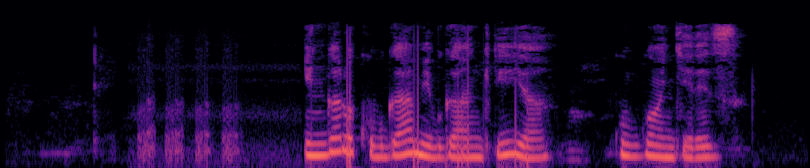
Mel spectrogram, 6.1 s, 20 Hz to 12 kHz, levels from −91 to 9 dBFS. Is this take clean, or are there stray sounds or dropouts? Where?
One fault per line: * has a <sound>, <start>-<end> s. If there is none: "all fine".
* has a laugh, 1.0-1.8 s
